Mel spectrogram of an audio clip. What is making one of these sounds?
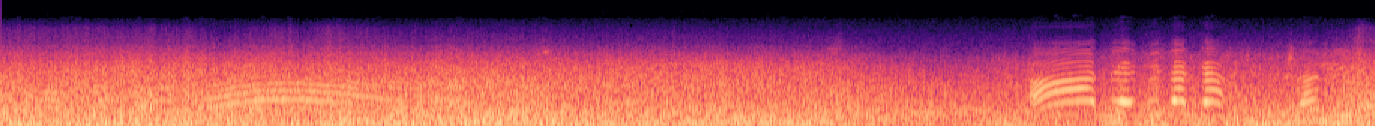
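A man shouts excitedly over the wind.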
